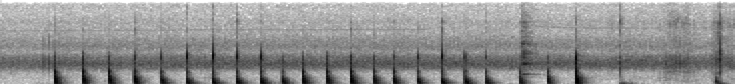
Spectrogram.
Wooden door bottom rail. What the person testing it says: there's enough wood in there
